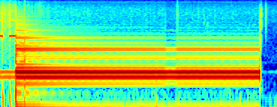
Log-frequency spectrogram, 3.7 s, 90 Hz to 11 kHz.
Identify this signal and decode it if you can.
Dial tone (North America), 350 + 440 Hz.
